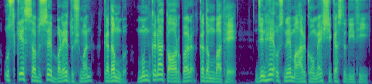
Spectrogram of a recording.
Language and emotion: Urdu, neutral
